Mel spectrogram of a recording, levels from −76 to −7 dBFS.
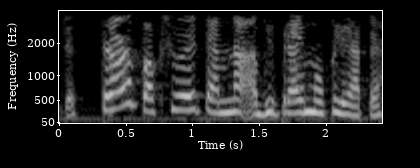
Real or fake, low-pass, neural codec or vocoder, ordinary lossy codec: fake; 3.6 kHz; vocoder, 44.1 kHz, 128 mel bands every 512 samples, BigVGAN v2; none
